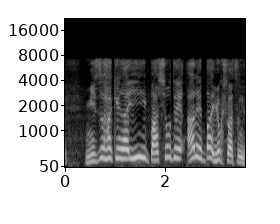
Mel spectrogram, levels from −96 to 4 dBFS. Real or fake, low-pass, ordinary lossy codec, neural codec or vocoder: fake; 7.2 kHz; none; codec, 16 kHz, 8 kbps, FreqCodec, smaller model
